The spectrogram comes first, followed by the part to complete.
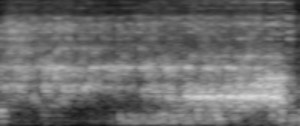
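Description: A dense, noisy trailer sound-design swell that builds louder over about two seconds and then cuts off abruptly just before the cut to a title card.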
